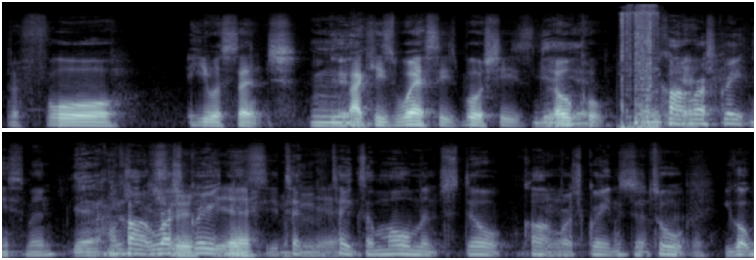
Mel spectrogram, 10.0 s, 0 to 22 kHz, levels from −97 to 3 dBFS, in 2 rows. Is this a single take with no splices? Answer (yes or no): no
